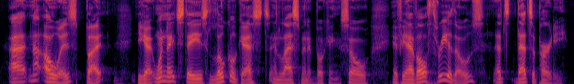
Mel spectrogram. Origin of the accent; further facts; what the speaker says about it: Canada; I'm a Canadian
